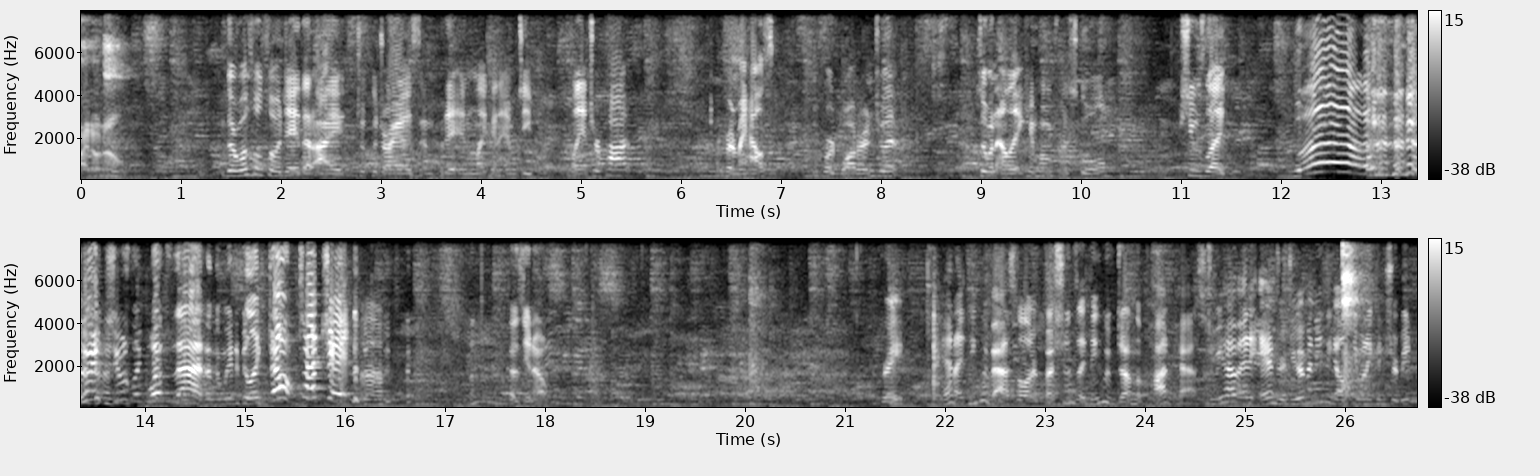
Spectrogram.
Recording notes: Recorded live (to tape) at the Topgolf in Tucson, AZ on February 19, 2023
